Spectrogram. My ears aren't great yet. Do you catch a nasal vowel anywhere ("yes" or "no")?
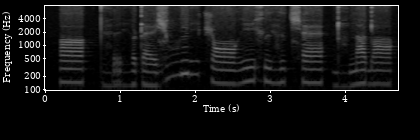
no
